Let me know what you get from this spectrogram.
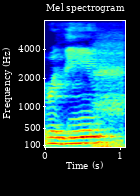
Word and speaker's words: ravine: Ravine there in line 4, by the way, it's spelled the same as the word ravine, like a valley or a canyon, but it's ravine, like related to ravenous.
